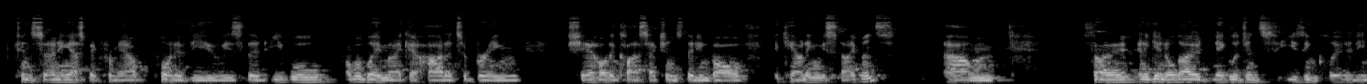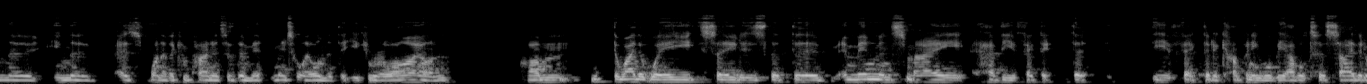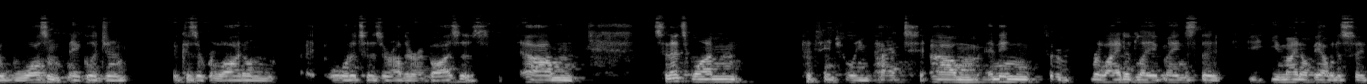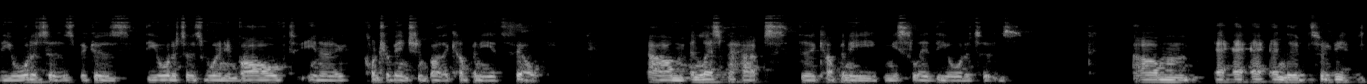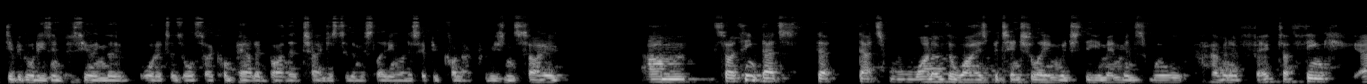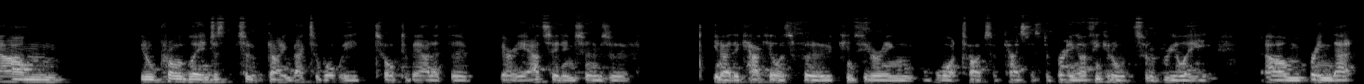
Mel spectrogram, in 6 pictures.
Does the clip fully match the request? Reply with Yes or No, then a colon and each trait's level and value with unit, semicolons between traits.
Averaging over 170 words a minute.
No: average, 160 wpm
